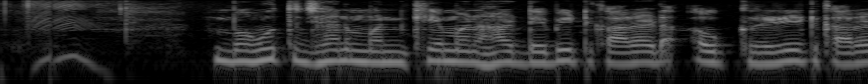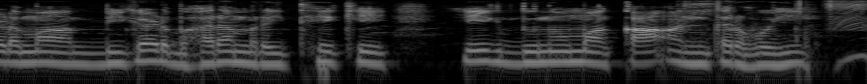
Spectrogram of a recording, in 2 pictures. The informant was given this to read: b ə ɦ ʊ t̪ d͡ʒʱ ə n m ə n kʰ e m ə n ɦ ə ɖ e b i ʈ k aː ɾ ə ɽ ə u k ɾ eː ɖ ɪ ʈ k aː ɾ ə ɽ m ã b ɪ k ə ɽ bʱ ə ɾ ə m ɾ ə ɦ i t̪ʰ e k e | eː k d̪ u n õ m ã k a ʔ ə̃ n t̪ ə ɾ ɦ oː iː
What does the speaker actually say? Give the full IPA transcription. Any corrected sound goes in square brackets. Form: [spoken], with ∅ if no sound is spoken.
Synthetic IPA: b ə ɦ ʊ t̪ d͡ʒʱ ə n m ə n kʰ e m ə n ɦ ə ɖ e b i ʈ k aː ɾ ə ɽ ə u k ɾ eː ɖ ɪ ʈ k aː ɾ ə ɽ m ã b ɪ [ɡ] ə ɽ bʱ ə ɾ ə m ɾ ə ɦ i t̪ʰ e k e | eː k d̪ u n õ m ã k a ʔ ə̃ n t̪ ə ɾ ɦ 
